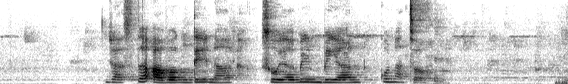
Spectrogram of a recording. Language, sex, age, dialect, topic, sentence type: Marathi, female, 18-24, Varhadi, agriculture, question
